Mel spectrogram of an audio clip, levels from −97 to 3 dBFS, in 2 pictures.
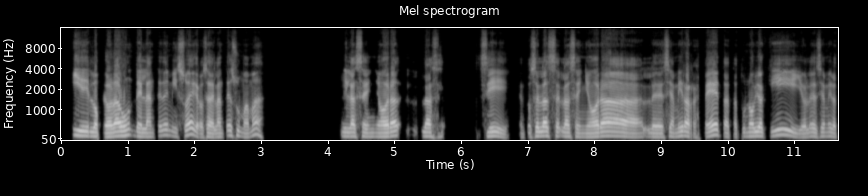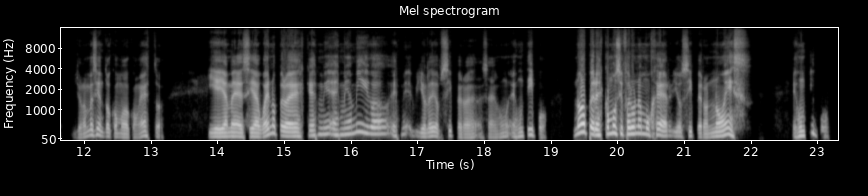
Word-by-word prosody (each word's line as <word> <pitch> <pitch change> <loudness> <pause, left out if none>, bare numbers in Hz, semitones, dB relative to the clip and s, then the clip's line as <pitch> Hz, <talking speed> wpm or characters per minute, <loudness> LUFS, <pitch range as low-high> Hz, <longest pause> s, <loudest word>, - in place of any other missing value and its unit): Y 155 -4 +3
lo 135 -2 +2
peor, 125 +1 +2
aún 155 +4 +5
delante 125 +2 -1
de 175 +1 -3
mi 140 -5 -9
suegra, 175 - +1
o - - -5
sea, 125 - -1
delante 120 +7 -2
de - - -2
su 160 +2 -5
mamá. 115 -3 -3 1.2
Y 135 - -4
la 130 -1 +2
señora, 125 +3 +2 0.3
la 135 -1 0
señ 115 +4 -13 0.5
Sí, 135 -6 -2 0.2
entonces 120 +6 -3
la 150 - +5
s 140 +2 -5
la 130 -1 0
señora 125 0 +2
le 120 - -4
decía: 115 +3 -2
"Mira, 140 +3 +1
respeta, 130 - -1
está 110 -2 -8
tu 130 +3 -13
novio 135 +1 +2
aquí", 160 +6 -1
y - - -7
yo 115 0 -4
le 130 - -6
decía: 130 +1 -4
"Mira, 135 -3 -5 0.2
yo 100 - -14
no 115 - -8
me 175 +1 -3
siento 150 -9 -3
cómodo 115 -4 -5
con 105 +5 -11
esto". 150 0 -6 0.7
Y 125 0 -3
ella 125 +1 +5
me 135 0 +2
decía: 125 0 +2
"Bueno, 230 - +2
pero 150 -7 +3
es 135 -1 +3
que 165 - -3
es 165 - -3
mi 200 +1 -4
es 185 -3 -2
mi 195 +2 -4
amigo 220 -3 -1
es 155 - -5
mi", 210 - -13
yo 125 -2 -5
le 135 - -1
digo: 140 -2 -1
"Sí, 160 - -6
pero, 105 0 -8
o - - -19
sea, 105 +1 -12
es 100 - -12
un 120 +4 -11
es - - -8
un 135 +4 -6
tipo". 180 +3 -4 0.4
"No, 255 +9 +8
pero 195 -7 +6
es 175 - -2
como 225 +6 +4
si 215 -1 +2
fuera 205 +1 +5
una 225 0 +3
mujer". 195 -6 +2
Yo: 145 - -7
"Sí, 145 - -5
pero 115 -6 -5
no 140 +6 +2
es, 180 -5 0 0.6
es - - -9
un 150 +1 +2
tipo". 215 - -11
135 Hz, 225 wpm, -25 LUFS, 125-165 Hz, 1.2 s, No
